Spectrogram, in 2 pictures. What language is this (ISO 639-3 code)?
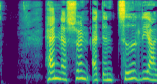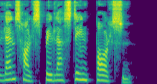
dan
